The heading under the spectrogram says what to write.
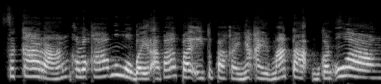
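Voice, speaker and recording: A matter-of-fact food stall lady answers briskly in a high voice. A woman acts her out in a comedic skit. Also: sharp tone, dry recording.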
